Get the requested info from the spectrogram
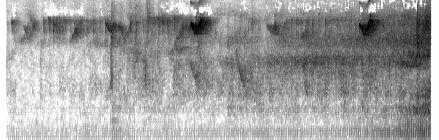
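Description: Small birds chirping: short, high, thin calls repeated throughout, with two louder chirps about four seconds in and again near the end.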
